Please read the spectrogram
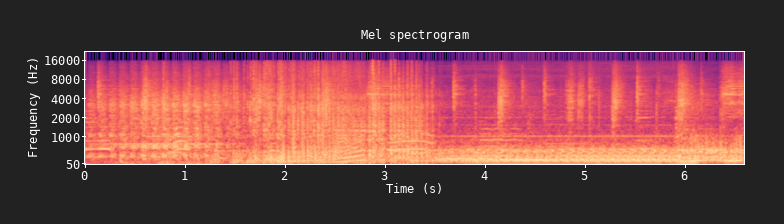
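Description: Toyota 2JZ-GTE 3.0-litre inline-six with a single BorgWarner EFR7670 turbo, in a Nissan S14, revving with a rising pitch about two to three seconds in, then running at a steady, even note.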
